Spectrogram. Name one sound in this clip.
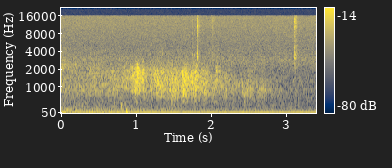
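A young man speaks quietly through a microphone.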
